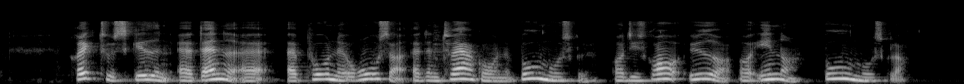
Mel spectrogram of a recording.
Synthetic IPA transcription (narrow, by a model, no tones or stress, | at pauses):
ʁeɡ̥̚t͡sʰusɡ̥e̝ð̞ˠn̩æɐd̥ænð̩ˠææpʰo̝neʁo̰ːsɐʔæd̥ent͡sʰʋæɐɡ̥ɔ̰ːnəb̥uːmusɡ̥l̩ʔɒ̽dis̬ɡ̥ʁɒ̰ːyð̰ˠɐɒ̽ʔe̝nʁɐ | b̥uːmusɡ̥lɐ̰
